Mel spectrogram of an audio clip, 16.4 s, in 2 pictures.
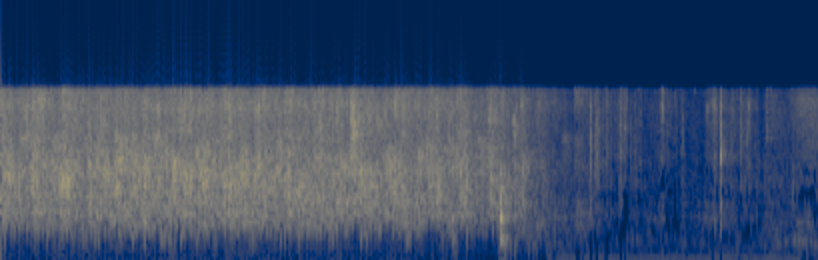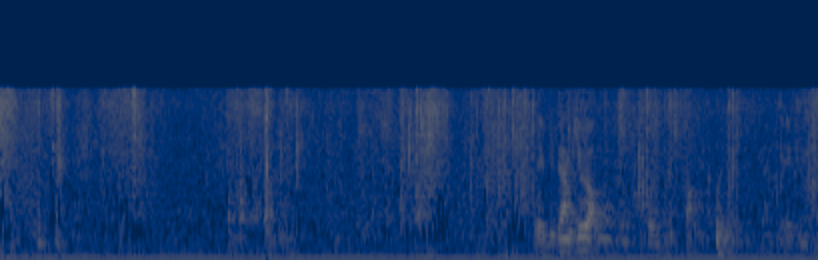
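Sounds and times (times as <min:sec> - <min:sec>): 
applause: 0:00.0 - 0:05.9.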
